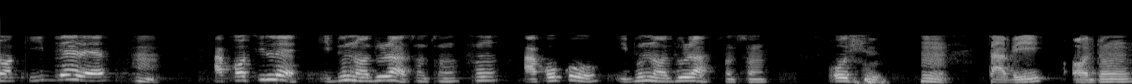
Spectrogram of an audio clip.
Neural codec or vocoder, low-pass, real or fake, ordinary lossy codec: none; 7.2 kHz; real; AAC, 16 kbps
